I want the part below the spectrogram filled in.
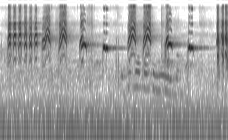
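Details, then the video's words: Song of a greater green leafbird as a tutor for training: loud sharp chip notes in quick series mixed with arching strident calls and thin whistled tones, clean background. "Lagunya Masuk ini Bos, Enak buat masteran"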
